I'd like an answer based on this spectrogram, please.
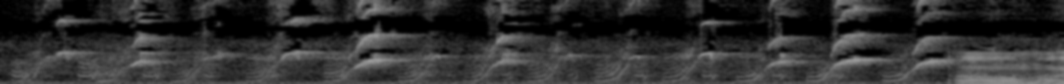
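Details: Two domestic guinea pigs, a son and his father, chase each other around in a circle, giving a rapid series of sharp rising squeals, about two per second, ending in a lower rumbling purr.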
